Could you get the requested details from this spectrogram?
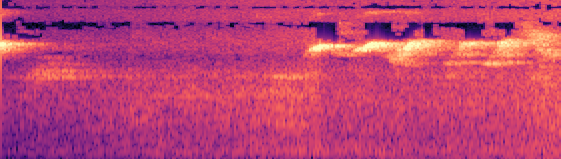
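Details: Double-collared seedeater, papa-capim, from a recording of the tui tui and deputado song styles: after a quiet, hissy start, a burst of high, sharp whistled notes sweeping up and down, quickly repeated in the final second and a half.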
